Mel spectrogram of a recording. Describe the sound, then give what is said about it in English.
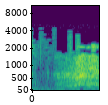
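A sled team's lead dog gives a few short, faint yips, then a louder, sustained whining cry that builds and holds to the end. No speech. “That lead dog. He will not let you touch his sled.”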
